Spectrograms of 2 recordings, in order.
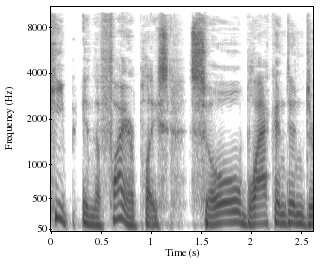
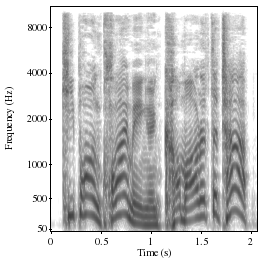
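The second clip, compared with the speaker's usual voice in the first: high-pitched call up the chimney; 9 semitones higher than usual. A narrator's reading. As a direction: call up to someone above, pitch well raised. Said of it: "called Chet".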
